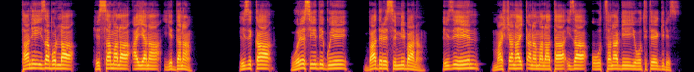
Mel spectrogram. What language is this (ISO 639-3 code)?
gmv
